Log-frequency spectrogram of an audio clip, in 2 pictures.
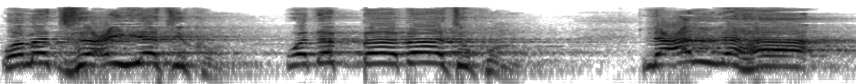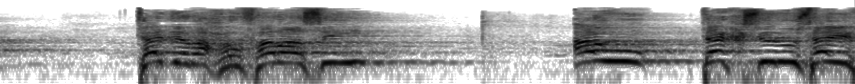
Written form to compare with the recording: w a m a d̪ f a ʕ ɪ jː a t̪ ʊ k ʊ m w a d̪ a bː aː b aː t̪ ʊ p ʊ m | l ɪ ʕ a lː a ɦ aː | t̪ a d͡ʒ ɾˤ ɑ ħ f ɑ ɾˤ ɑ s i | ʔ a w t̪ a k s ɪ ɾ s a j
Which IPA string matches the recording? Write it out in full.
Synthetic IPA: w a m a d̪ f a ʕ ɪ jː a t̪ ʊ k ʊ m w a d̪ a bː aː b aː t̪ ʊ k ʊ m | l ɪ ʕ a lː a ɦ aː | t̪ a d͡ʒ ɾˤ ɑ ħ f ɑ ɾˤ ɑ s i | ʔ a w t̪ a k s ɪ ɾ s a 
